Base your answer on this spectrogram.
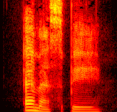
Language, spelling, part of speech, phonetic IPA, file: Hungarian, MSZP, proper noun, [ˈɛmɛspeː], Hu-MSZP.ogg
- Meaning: Hungarian Socialist Party, a social democratic political party in Hungary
